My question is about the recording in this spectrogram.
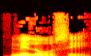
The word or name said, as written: Melosi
